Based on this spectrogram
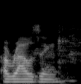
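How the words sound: It runs together as a single word. It means sexually exciting. The speaker calls it wrong. "not arousing"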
